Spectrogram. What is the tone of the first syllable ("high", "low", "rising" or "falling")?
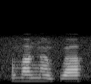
high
